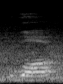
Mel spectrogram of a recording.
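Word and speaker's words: Waugh: fast-paced so we'll see well i have evelyn war which i was corrected by because i thought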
